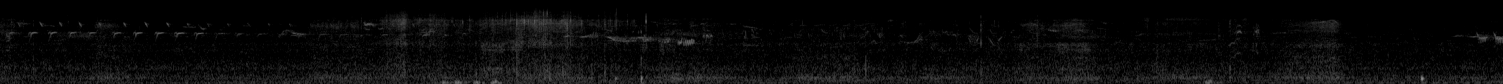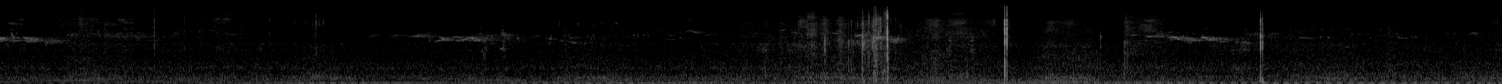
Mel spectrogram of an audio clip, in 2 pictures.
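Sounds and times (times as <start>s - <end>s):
songbirds singing: 0.0s - 30.0s
brief rustle: 23.0s - 25.2s.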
